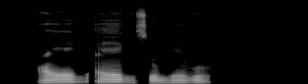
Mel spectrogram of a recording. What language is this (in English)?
Kalenjin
